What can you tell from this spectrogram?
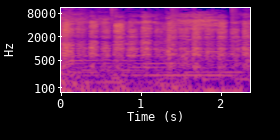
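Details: Fast, rhythmic breathy huffs from a Leonberger, about three to four a second, evenly spaced over a steady low hum.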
